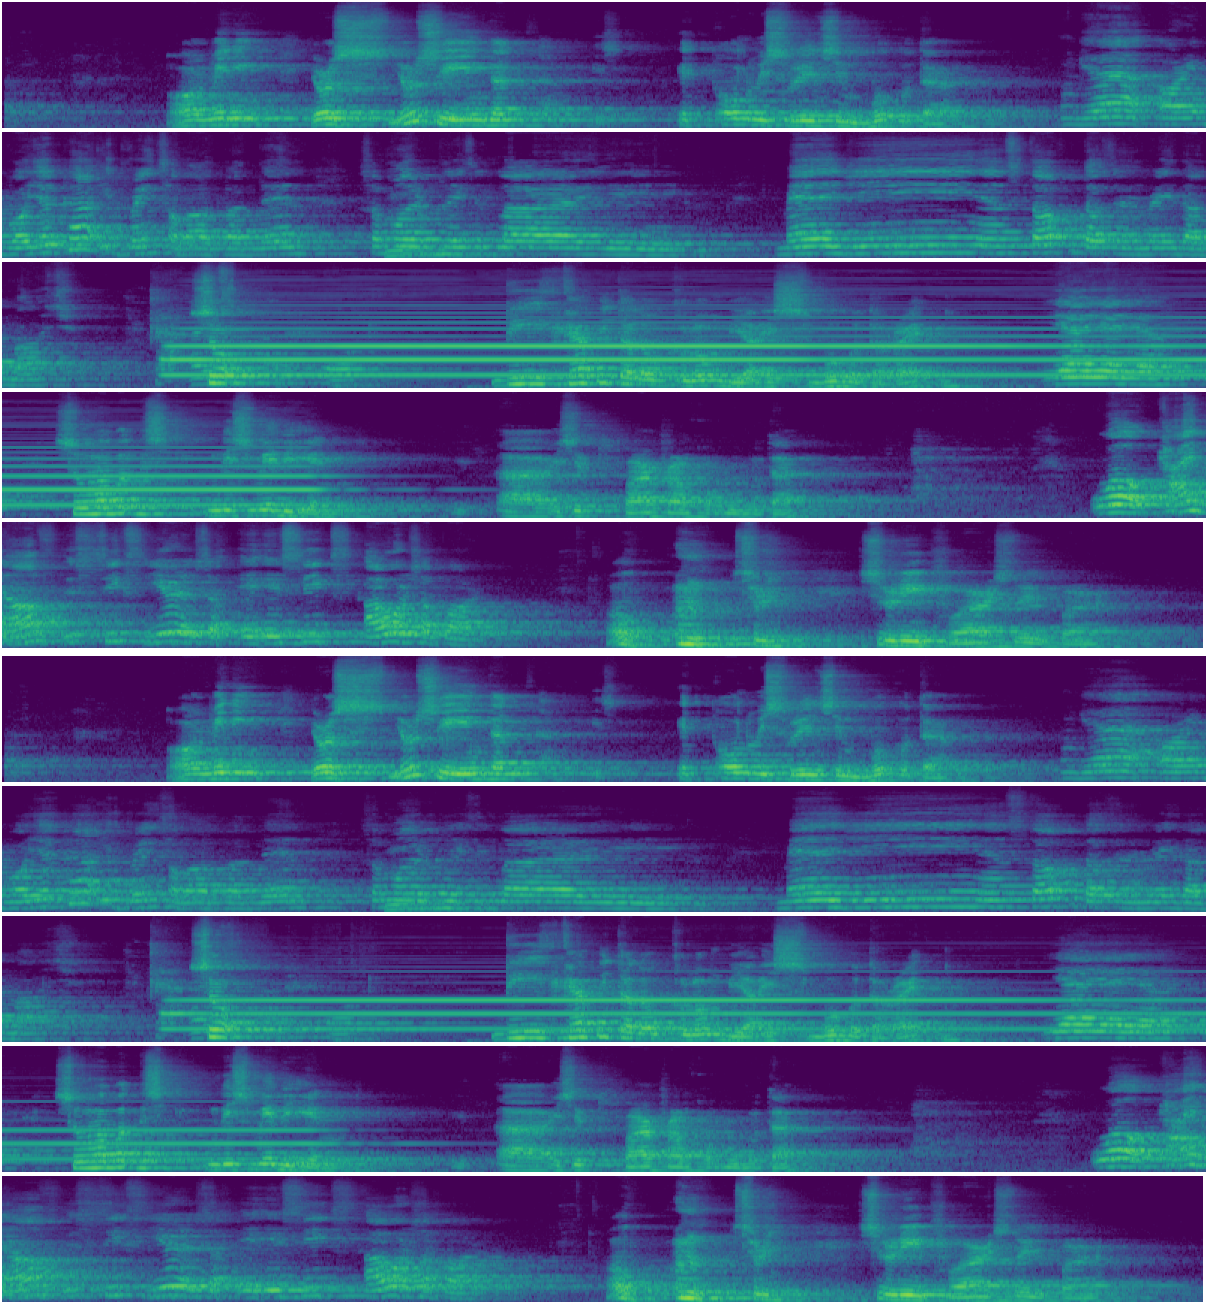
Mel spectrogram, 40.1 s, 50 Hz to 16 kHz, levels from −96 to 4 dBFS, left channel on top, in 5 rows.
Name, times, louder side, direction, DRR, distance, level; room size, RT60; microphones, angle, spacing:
voice 1, 1.1-4.1 4.5-6.4 10.6-11.0 17.0-17.8 19.3-22.4 24.4-26.4 27.1-29.4 36.1-39.4, right 1 dB, 15° right, 2 dB, 1.2 m, -27 dB
voice 2, 7.0-10.0 10.5-12.7 13.2-16.5 17.3-17.5 18.2-18.4 23.0-23.8 30.1-30.3 31.3-35.3, left 2 dB, 55° left, 0 dB, 2.2 m, -30 dB
Wind instrument woodwind instrument, 17.1-26.3, left 5 dB, 85° left, 0.9 m, -28 dB
26.5 x 14.5 x 3.0 m, 2.2 s
head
